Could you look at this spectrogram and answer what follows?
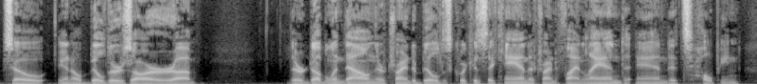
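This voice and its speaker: Very deep raspy man. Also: steady tone, moderate pace, dry recording, clean studio sound. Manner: rambling, with many fillers. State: hoarse from yelling. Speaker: real estate agent. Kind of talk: casual radio talk.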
